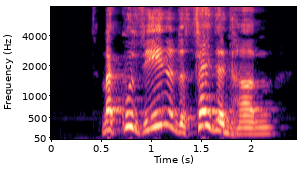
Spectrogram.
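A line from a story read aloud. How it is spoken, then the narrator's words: Exclaiming. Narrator (French): s'écria-t-il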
